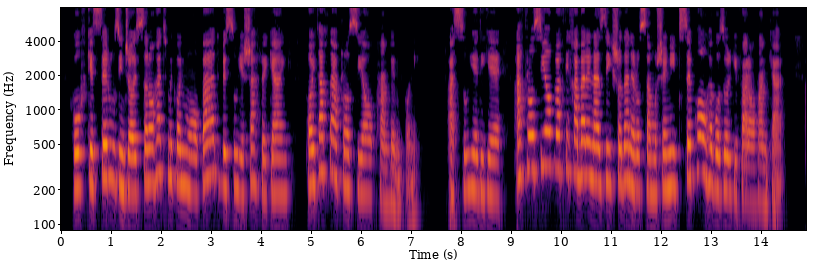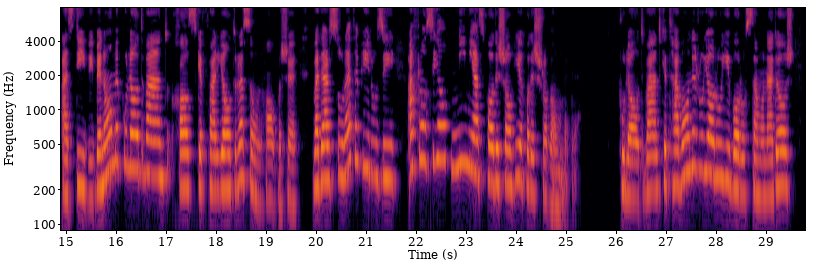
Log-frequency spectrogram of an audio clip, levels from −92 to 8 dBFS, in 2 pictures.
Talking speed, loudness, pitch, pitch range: 130 wpm, -27 LUFS, 220 Hz, 195-265 Hz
